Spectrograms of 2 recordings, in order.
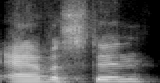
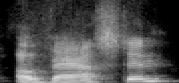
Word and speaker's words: Avastin: The second option was to go on this thing called, I call it Avastin because that's how it's spelled, but it's pronounced Avastin.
